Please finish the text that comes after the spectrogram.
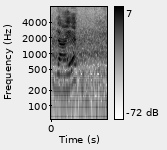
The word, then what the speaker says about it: Guyot: And I'm here with one of our cast members, Marion Guyot. And she was telling me a nice little story because I pronounced it Guyot. Which it should be.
